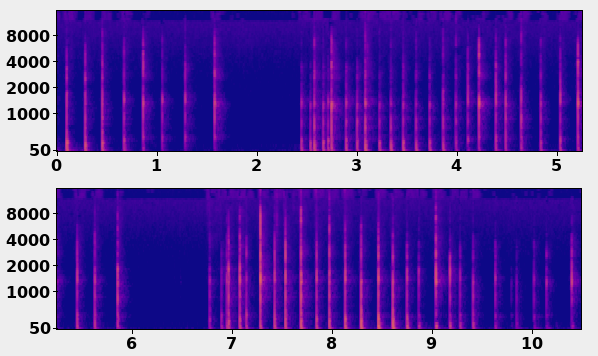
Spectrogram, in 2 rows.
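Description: The back of a palm-sized, solid iPhone in a pale silicone/plastic case is tapped with fingertips and nails in three bursts, about 54 quick taps in all. A slow run of taps is followed by two faster, denser flurries with brief pauses between. Each tap is a short, dry, low thump with a light clicky top and almost no ring.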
